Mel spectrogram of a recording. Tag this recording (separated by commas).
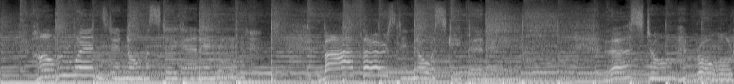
Music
